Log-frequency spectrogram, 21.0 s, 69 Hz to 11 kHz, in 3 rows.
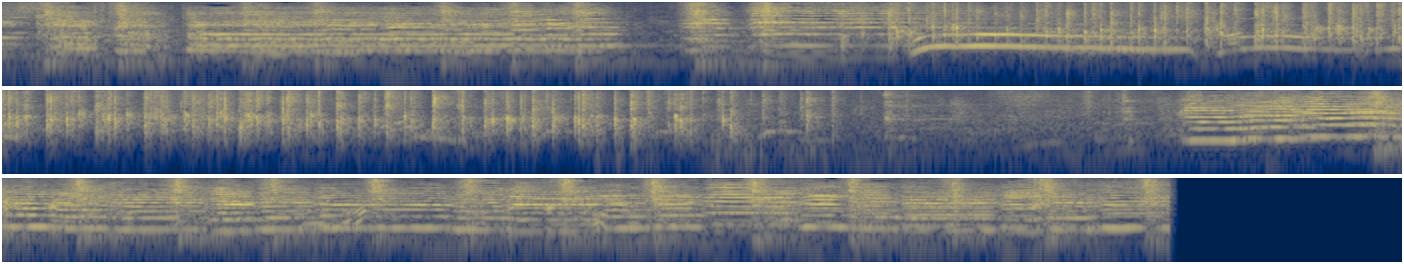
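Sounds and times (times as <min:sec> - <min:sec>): mariachi band with violins: 0:00.0 - 0:05.2, 0:09.9 - 0:19.9
small crowd clapping: 0:03.9 - 0:11.4
voices: 0:08.9 - 0:19.8.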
